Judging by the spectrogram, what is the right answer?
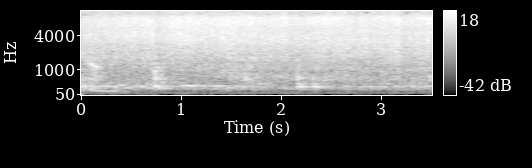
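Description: Green beans and minced meat fry in a pan with a steady, dense sizzle and crackle throughout, close and continuous with no talking.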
